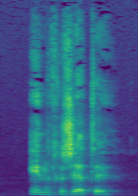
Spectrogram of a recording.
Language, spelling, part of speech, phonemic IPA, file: Dutch, ingezette, verb / adjective, /ˈɪŋɣəˌzɛtə/, Nl-ingezette.ogg
- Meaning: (adjective) inflection of ingezet: 1. masculine/feminine singular attributive 2. definite neuter singular attributive 3. plural attributive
